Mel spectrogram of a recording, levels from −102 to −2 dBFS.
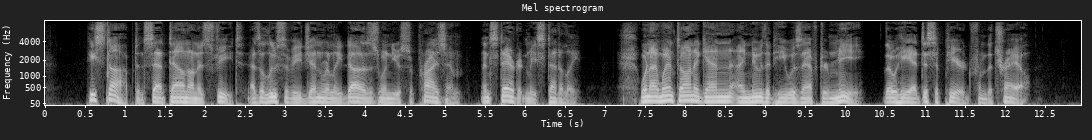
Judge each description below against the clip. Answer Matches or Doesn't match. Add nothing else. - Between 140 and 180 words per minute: Doesn't match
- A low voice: Matches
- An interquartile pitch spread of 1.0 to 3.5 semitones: Doesn't match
